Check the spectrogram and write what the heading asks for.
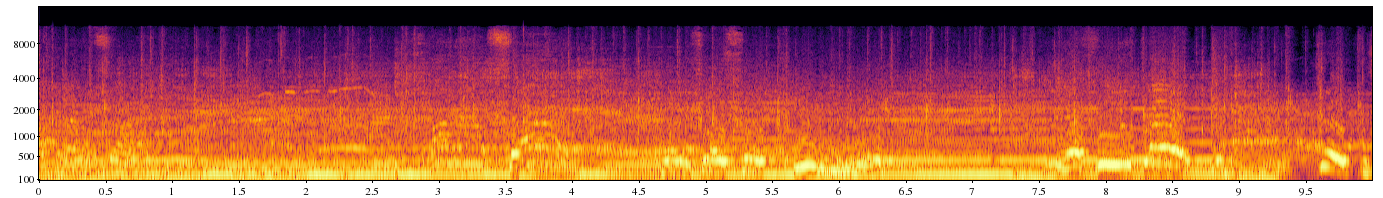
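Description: A garage rock band playing live, its guitars and bass holding a long sustained chord with the singer's voice wavering over it. The band cuts off about nine seconds in as the song ends.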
